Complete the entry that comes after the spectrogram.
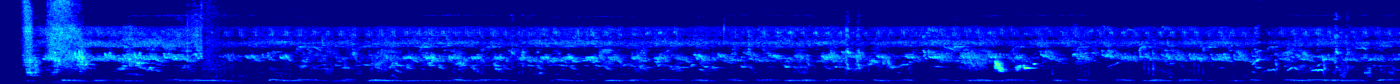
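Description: Birds chirping: a steady run of short, low repeated notes, about three a second, with busier high twittering over them.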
